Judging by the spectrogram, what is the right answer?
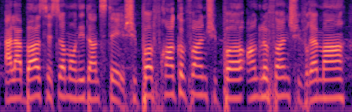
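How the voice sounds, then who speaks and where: High-voiced young man, relaxed and chatty. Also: brisk, smooth. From Saskatchewan, Canada. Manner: relaxed, chatty, full of fillers. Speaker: musician guest. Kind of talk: casual interview. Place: backstage at a concert venue.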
